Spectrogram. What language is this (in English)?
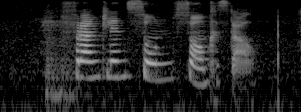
Afrikaans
